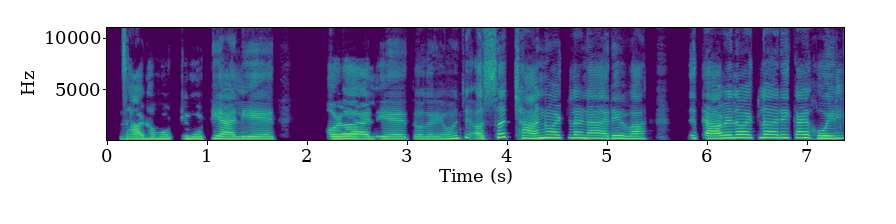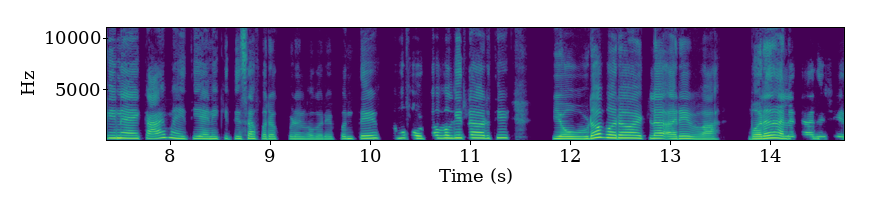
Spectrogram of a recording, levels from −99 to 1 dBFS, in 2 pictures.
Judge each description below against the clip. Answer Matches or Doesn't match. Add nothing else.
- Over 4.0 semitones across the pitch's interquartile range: Matches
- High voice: Matches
